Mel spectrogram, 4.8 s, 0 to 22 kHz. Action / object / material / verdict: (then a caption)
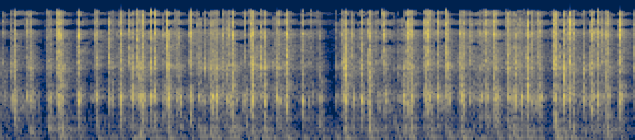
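tap / plastic mechanical keyboard with metal plate / plastic / none. Fingertips of both hands type rapidly on a full-size ASUS ROG Claymore Core mechanical keyboard, which has plastic keycaps on Cherry MX Red switches, a metal plate, a hollow case and RGB backlight. A dense, steady stream of short, clacky key taps rings with a midrange tone around 1.3 kHz and dies away almost instantly after each press.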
